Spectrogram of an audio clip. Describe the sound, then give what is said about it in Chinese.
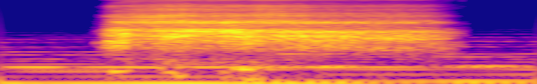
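A deep inhale during a yoga lion's-breath exercise: one long, loud, airy hiss of breath lasting nearly two seconds, starting sharply and fading out, over a low steady hum. “第十一次深深的吸气，不断训练我们的力量。”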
